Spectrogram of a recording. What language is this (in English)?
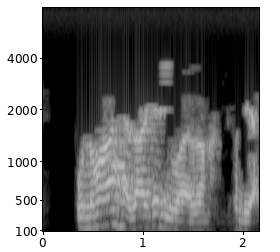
Assamese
